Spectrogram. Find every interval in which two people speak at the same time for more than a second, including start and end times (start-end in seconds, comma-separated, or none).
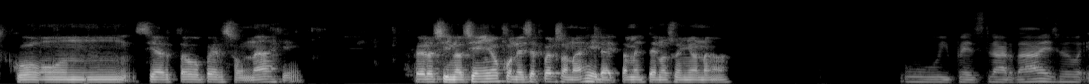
none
